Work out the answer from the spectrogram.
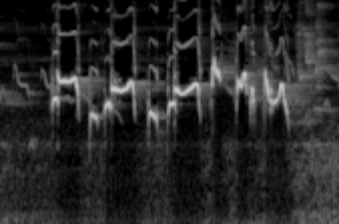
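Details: Oriental magpie-robin calling: a rapid run of about nine clear whistled notes, each bending up and down in pitch, delivered within under three seconds against a quiet background.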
